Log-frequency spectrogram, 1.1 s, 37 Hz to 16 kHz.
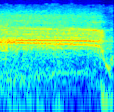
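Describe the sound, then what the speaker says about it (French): Several people yell together in one loud, sustained shout, lasting about a second before breaking off, then a voice begins again. "on le réveille à 3 et on crie"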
